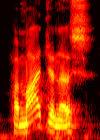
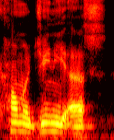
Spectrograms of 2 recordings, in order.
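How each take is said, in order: First: The word is said with one syllable dropped. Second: The word is said with all five syllables. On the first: "leaves out that E at the end" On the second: "covers all the syllables"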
